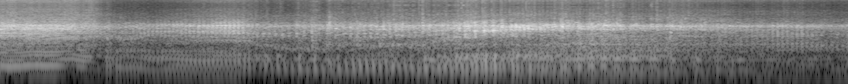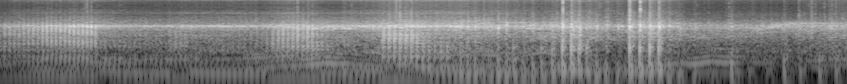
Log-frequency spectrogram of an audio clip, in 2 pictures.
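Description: Quad (ATV) engine revving and easing off in repeated swells as it climbs a dirt track, with a few sharp clicks near the end.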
